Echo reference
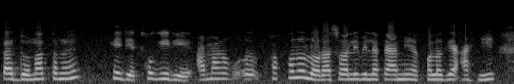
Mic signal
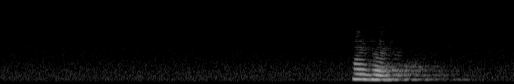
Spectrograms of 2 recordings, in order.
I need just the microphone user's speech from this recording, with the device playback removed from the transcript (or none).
হয় হয়।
